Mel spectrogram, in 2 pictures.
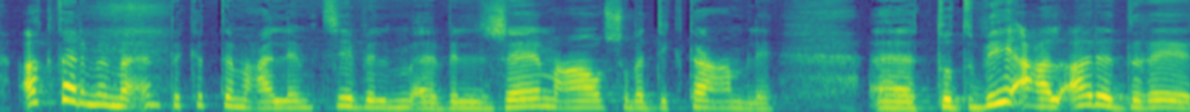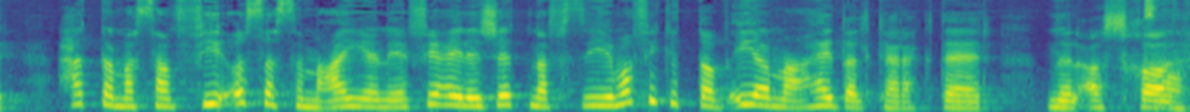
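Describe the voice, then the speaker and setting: A woman with a Lebanese accent talks at a moderate pace in a fairly high voice with lively intonation. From Lebanon. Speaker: psychotherapist; guest. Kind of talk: TV interview. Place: studio. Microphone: lapel.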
